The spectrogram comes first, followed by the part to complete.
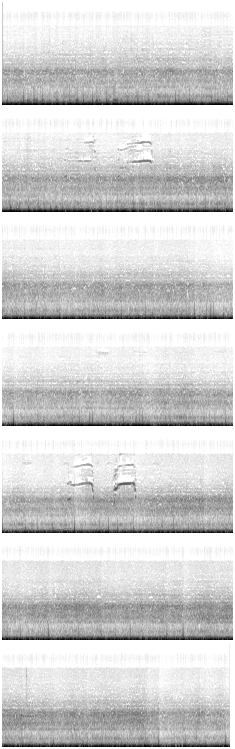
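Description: Wind buffeting an outdoor nest-cam microphone: a loud, steady low rumble. Two faint, short bird calls come high above it, about seven seconds in and again about twenty seconds in.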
